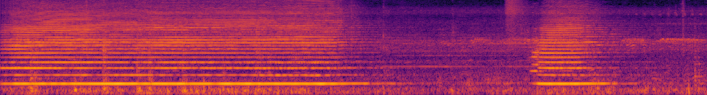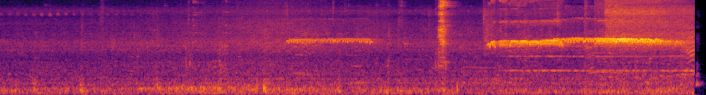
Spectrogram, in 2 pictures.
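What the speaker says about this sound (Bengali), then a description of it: "এই রাত্রে ট্রেন যাওয়া মানে ভীষণ একটা ভয় লাগে" A passenger train runs at night with doors and windows shut, heard from inside the carriage: a loud, sustained horn blast, then a second brief one, over constant rumbling wheel and track noise, with later squealing tones and faint background voices.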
